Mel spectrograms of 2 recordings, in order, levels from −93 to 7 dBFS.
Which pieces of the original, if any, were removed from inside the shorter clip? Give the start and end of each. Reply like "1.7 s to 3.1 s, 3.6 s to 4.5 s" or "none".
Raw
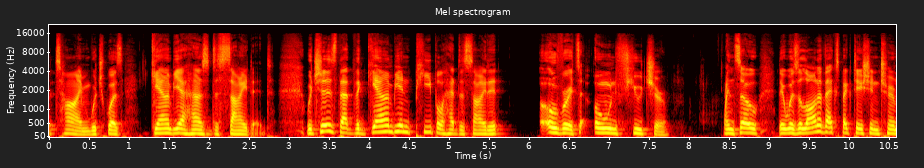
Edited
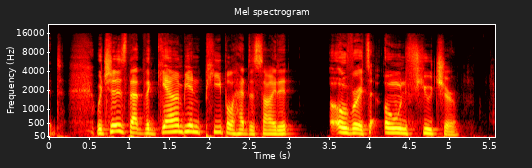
none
